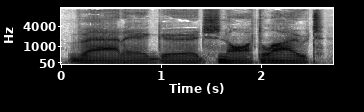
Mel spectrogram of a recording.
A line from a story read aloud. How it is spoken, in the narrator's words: purred Gobber the Belch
